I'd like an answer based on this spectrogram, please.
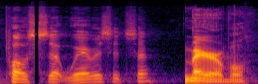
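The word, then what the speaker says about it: Maryville: it would what post where is it sir marville it's pronounced merille if you're from there but it's you would pronounce it marville m a r yv i l l e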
